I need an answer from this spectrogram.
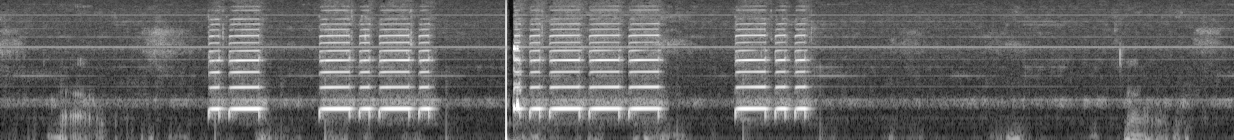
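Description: Morse code tones sending an amateur radio callsign during a CW class, a steady beeping tone keyed into four bursts of short and long elements separated by quiet gaps.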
